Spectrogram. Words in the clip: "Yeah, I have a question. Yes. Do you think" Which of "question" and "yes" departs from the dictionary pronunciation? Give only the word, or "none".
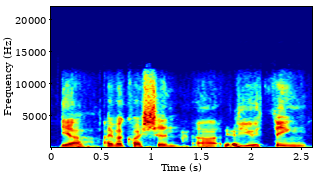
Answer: yes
